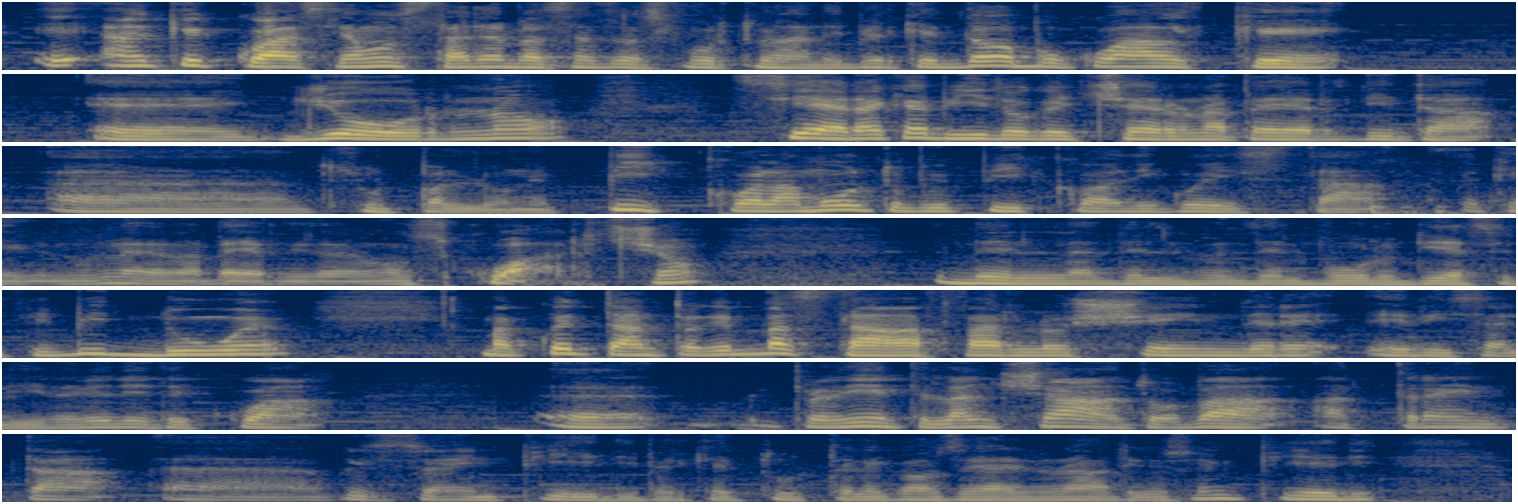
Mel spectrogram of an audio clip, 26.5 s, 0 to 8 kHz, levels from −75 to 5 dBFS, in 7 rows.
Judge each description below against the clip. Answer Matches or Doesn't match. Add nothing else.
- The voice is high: Doesn't match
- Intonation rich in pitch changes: Doesn't match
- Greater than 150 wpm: Matches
